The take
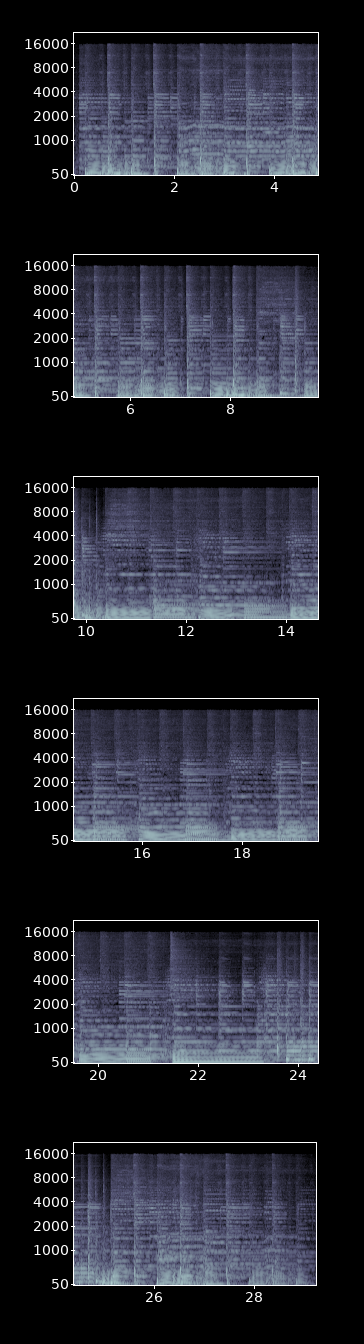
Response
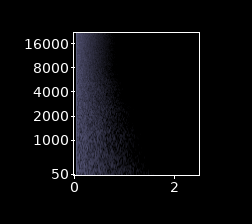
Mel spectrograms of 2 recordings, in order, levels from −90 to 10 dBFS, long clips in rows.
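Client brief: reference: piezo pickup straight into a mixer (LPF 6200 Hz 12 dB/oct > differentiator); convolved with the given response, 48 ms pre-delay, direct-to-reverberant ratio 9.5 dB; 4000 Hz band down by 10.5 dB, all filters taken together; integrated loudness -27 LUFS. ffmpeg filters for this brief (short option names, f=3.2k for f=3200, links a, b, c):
-filter_complex "[0:a]equalizer=f=4k:t=o:g=-5,asplit=2[a][b];[1:a]atrim=start_sample=2205,adelay=48[c];[b][c]afir=irnorm=-1:irlink=0,volume=-14dB[d];[a][d]amix=inputs=2:normalize=0,lowpass=6.2k,aderivative,volume=15.5dB"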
